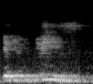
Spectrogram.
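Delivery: ordinary talk, nothing marked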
